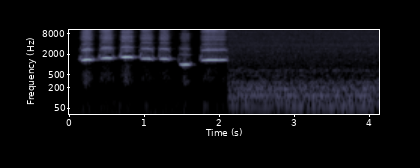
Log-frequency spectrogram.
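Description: A short whistled tune of seven quick notes, the last one held longer, ending about halfway in; then a steady low hum.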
